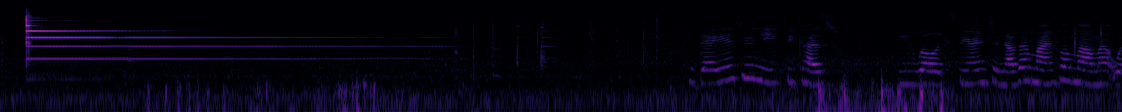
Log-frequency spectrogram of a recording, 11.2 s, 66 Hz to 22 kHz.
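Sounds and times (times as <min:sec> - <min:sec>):
mindfulness bell struck and ringing: 0:00.3 - 0:05.7
speech: 0:07.1 - 0:08.5, 0:09.2 - 0:11.2.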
